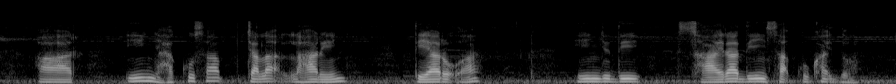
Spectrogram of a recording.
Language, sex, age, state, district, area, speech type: Santali, male, 30-45, West Bengal, Purba Bardhaman, rural, spontaneous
